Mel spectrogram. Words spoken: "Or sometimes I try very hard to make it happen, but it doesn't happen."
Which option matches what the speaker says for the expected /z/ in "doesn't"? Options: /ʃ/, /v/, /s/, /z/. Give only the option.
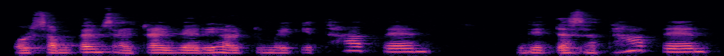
/s/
